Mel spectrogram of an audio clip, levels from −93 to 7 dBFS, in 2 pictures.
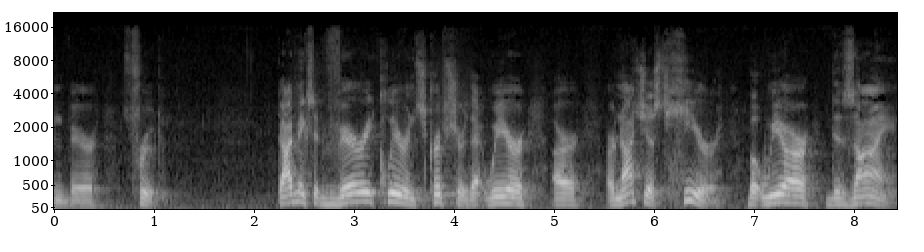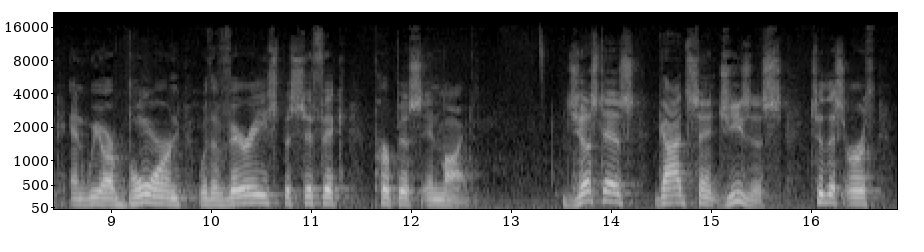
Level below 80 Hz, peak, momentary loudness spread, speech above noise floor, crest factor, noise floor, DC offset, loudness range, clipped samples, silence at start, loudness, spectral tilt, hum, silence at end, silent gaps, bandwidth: -60 dBFS; -4 dBFS; 11 LU; 33 dB; 20 dB; -57 dBFS; under 0.1%; 4 LU; under 0.1%; 0 s; -24 LUFS; -6.5 dB/octave; none; 0.2 s; none; 15.5 kHz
